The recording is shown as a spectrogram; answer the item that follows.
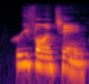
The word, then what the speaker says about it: Prefontaine: Am I pronouncing that correctly, Nick? – Prefontaine, close, very close.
